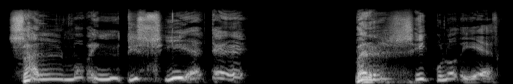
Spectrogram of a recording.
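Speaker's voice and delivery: very high, drawn-out announcing cry; imitated preacher. Preacher announcing the psalm to the village, high slow imitation. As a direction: call it out slowly, stretching every word. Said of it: "así hablaba el hombre".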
